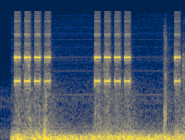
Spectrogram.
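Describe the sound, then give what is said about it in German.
An alarm clock beeps on a May Day holiday morning in South Africa, sounding rapid groups of four bright, high-pitched beeps separated by pauses, with a steady low rumble running underneath throughout. “sodass selbst am Maifeiertag morgens der Wecker klingelte.”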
